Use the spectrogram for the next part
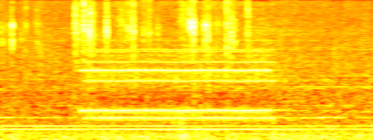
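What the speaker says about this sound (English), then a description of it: "Mom, phone." A telephone rings in a game trailer scene, steady harmonic electronic ringing starting about half a second in and lasting around a second and a half, over constant rain-like background noise.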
